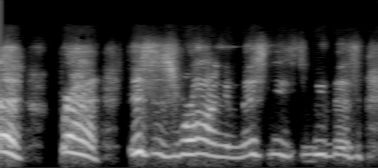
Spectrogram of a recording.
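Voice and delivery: put-on eager, proud tone. Retelling running to an office after finding a mistake: imitating own excited past words. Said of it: "I was so excited".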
